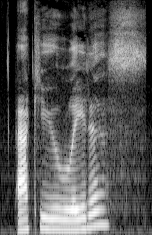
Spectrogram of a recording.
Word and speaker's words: aculeatus: So I've got hibiscus, aculeatus, or is the C soft? No, it's got to be the hard C.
